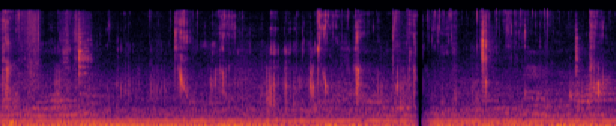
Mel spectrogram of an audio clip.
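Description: Close-miked eating sounds: wet chewing clicks and lip smacks from a mouthful of rice and curry, with fingers squishing rice on a steel plate. A steady low hum runs underneath, and the sound drops out briefly about four seconds in.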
